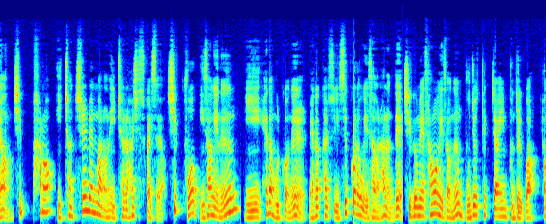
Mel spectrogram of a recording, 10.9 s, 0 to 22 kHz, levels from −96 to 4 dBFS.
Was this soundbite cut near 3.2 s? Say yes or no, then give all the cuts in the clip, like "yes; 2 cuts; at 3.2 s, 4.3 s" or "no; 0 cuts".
yes; 2 cuts; at 3.2 s, 8.1 s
